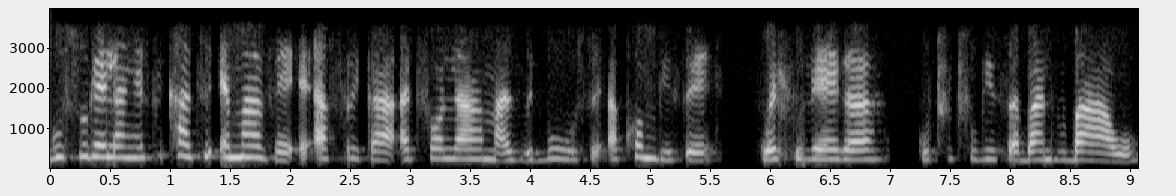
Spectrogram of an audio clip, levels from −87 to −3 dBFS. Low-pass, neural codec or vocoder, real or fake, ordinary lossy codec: 3.6 kHz; none; real; AAC, 32 kbps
